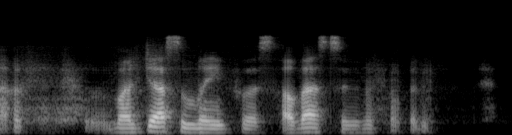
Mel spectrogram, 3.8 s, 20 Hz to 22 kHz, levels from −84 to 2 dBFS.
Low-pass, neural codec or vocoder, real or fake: 7.2 kHz; codec, 16 kHz, 0.3 kbps, FocalCodec; fake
